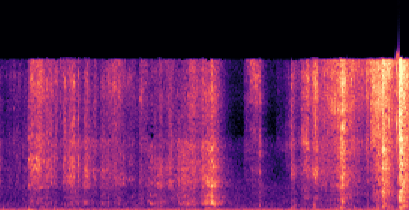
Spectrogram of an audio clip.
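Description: Rustling and crinkling of a snack package being handled, in several short scrapes, the loudest near the end, over a steady low hum.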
